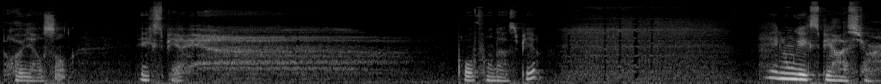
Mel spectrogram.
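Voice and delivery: soft whispered breathing guidance; guided meditation. Acted.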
